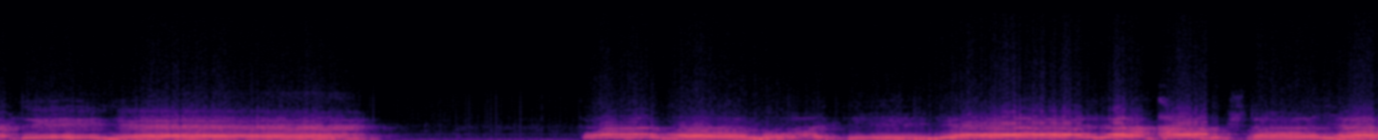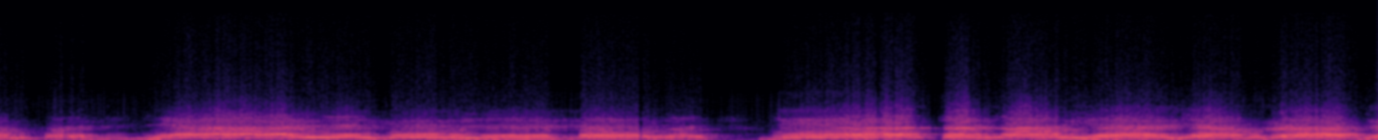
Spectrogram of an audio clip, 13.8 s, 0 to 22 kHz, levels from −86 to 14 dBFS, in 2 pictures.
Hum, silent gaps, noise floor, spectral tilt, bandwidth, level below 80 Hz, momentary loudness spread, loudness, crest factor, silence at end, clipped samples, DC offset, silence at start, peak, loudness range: none; none; -60 dBFS; -5 dB/octave; 11.5 kHz; -58 dBFS; 8 LU; -26 LUFS; 12 dB; 0 s; under 0.1%; under 0.1%; 0 s; -14 dBFS; 4 LU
